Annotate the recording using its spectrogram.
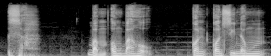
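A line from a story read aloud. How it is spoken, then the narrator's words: Trembling broken voice. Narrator (Vietnamese): Anh Tư Nghĩa giọng run rẩy đứt quãng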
